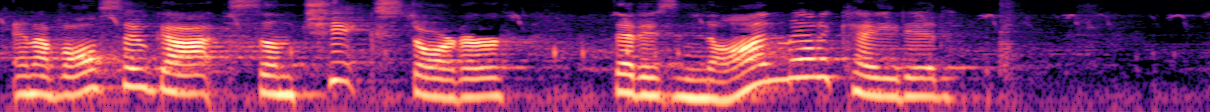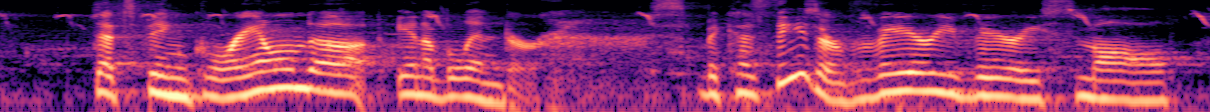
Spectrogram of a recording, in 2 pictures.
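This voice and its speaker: A woman's voice: medium pitch, expressive, slow, bright, forceful tone. A woman giving a casual, folksy farm vlog, talking straight to viewers inside an echoing barn. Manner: folksy, addresses viewers directly. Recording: echoey barn, clear background noise, birds.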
